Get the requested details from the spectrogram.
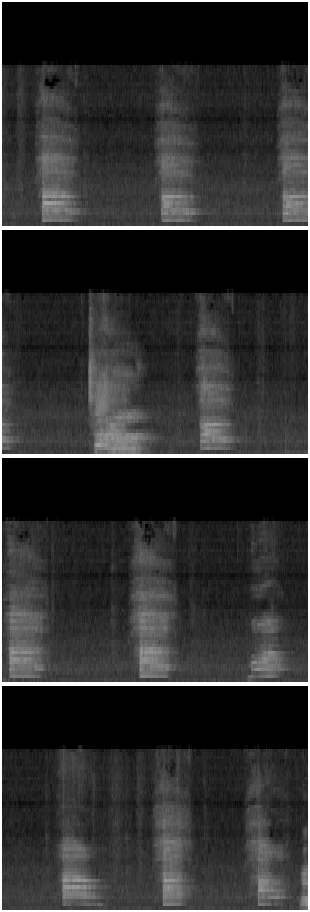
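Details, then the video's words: Teddy, an Oriental Shorthair cat indoors, honks instead of meowing: short flat nasal honks, about one every one and a half seconds, with one longer falling wail near the middle; a person coaxes him about a toy. "Teddy the most famous honking Oriental Shorthair Cat"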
